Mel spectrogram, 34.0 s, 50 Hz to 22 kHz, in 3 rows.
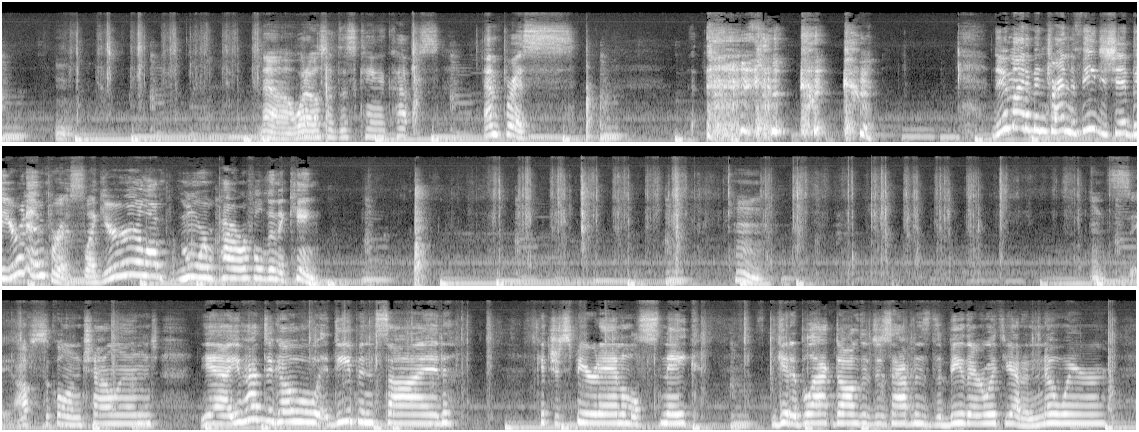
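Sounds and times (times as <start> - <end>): quiet background music: 0.0 - 34.0
woman coughing: 6.9 - 8.8.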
